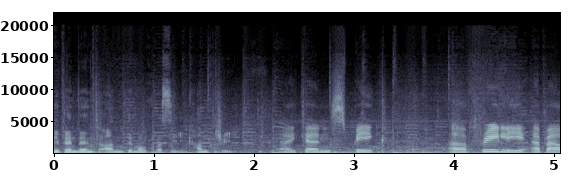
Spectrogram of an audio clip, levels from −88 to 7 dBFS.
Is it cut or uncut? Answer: cut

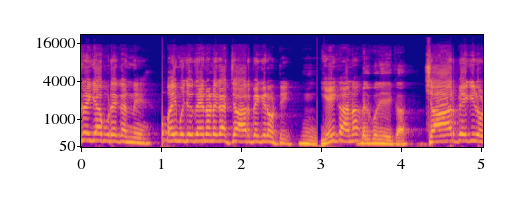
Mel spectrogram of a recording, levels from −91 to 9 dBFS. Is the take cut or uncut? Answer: cut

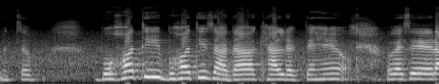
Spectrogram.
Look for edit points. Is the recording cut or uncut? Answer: cut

